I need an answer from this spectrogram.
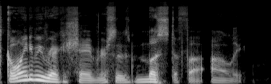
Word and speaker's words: Mustafa: we're going to have mustafa not mustafa he said it's mustafa um say it right he made a big deal about that on talking raw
